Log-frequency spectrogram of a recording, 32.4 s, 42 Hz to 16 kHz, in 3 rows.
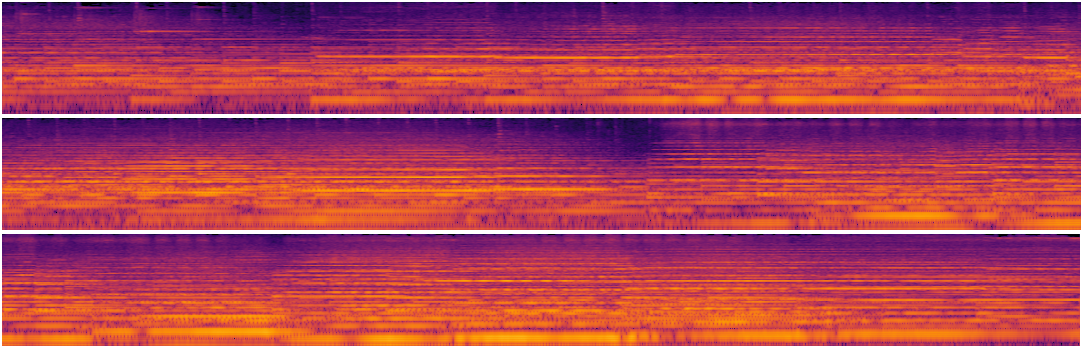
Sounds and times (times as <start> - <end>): Music: 0.0 - 32.3.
